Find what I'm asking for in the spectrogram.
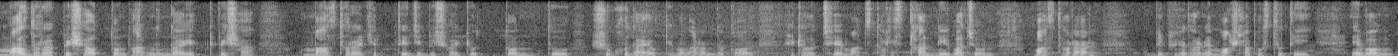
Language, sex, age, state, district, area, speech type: Bengali, male, 30-45, West Bengal, Hooghly, urban, spontaneous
